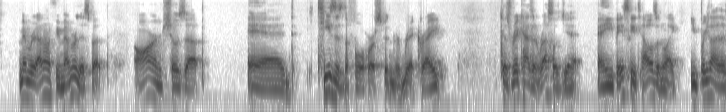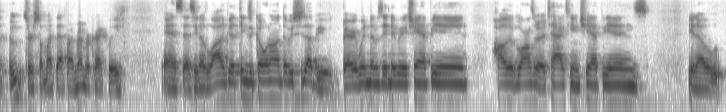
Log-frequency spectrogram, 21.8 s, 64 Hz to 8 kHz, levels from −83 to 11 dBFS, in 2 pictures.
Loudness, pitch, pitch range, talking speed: -21 LUFS, 110 Hz, 95-115 Hz, 195 wpm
